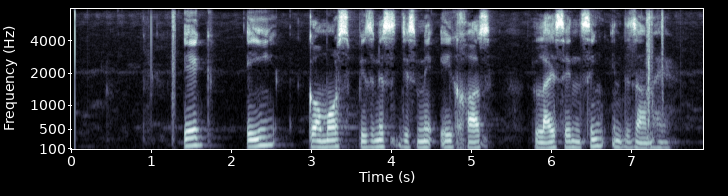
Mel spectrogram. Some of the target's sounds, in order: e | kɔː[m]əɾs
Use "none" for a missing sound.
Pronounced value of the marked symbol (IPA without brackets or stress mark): m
